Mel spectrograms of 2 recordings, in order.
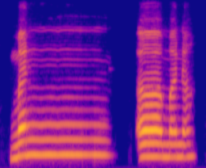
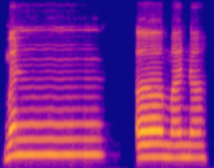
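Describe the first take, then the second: First: The sound breaks apart between the words. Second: The sound breaks apart between the words.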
